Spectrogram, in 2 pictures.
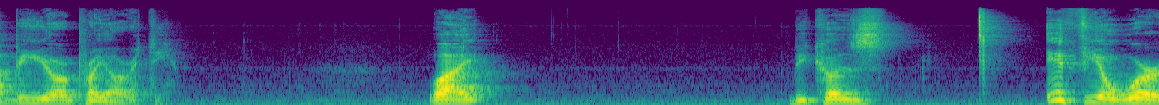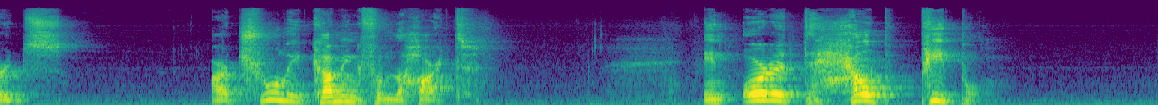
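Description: A middle-aged man speaks calmly in bursts with pauses, close to a microphone.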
